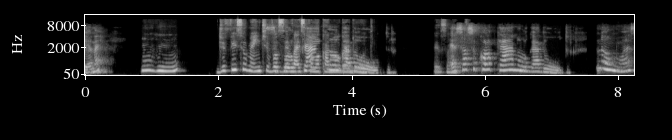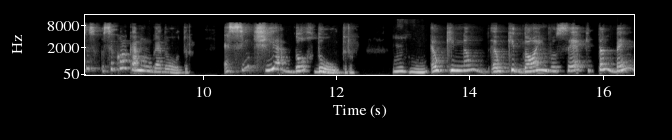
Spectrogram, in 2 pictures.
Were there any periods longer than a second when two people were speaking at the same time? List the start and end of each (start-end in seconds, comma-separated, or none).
2.8-4.3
